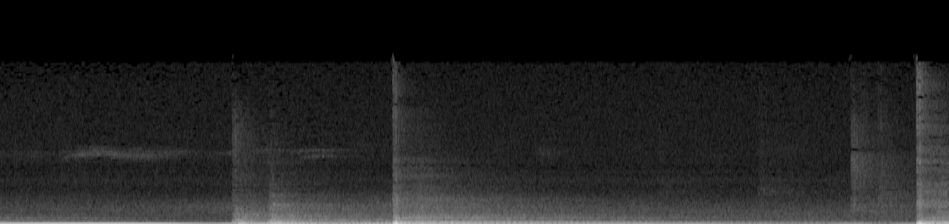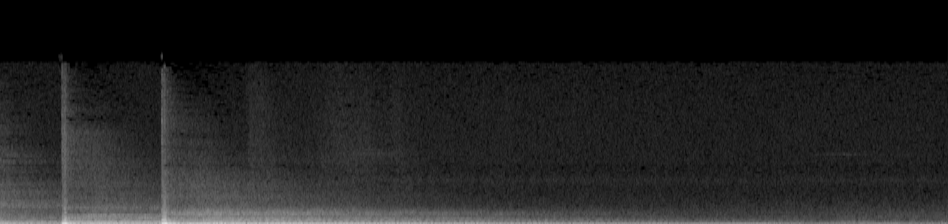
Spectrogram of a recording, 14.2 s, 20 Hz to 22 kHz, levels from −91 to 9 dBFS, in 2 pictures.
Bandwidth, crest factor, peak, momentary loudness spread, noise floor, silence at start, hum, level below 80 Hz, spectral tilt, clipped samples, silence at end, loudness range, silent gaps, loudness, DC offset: 7.4 kHz; 20 dB; -2 dBFS; 23 LU; -43 dBFS; 0 s; none; -26 dBFS; -9 dB/octave; under 0.1%; 0 s; 14 LU; none; -23 LUFS; under 0.1%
